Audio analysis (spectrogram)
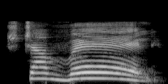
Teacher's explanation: твердий приголосний е голосний л М'який приголосний визначимо наголошений склад визначили Давайте перевіримо щавель наголошеним є другий склад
